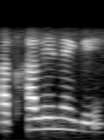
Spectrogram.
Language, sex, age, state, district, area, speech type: Assamese, female, 30-45, Assam, Darrang, rural, conversation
